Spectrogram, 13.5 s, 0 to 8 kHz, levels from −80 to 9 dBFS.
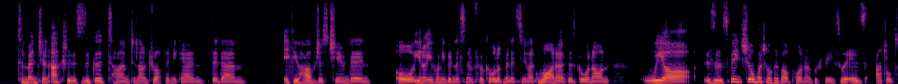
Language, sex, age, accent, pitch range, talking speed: English, female, 20-39, British, 160-195 Hz, 255 wpm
